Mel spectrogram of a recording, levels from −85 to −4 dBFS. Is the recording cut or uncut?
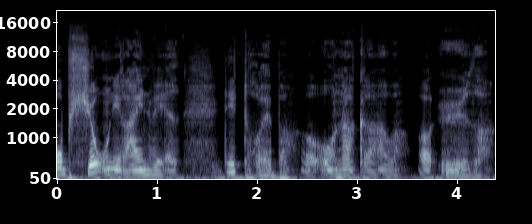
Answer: uncut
